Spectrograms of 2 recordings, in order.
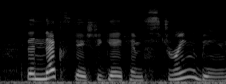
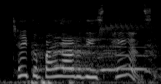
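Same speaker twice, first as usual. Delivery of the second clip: higher, louder coaxing father goat; 11 semitones higher, 5 dB louder than usual. Acted. Father goat urges his son to eat, coaxing. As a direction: push the pants on him cheerfully.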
